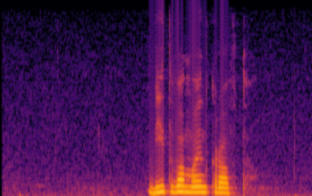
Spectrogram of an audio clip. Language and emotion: Russian, neutral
